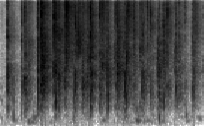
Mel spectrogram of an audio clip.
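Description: audience applause

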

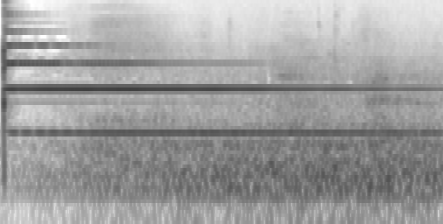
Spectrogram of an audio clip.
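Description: bell ringing

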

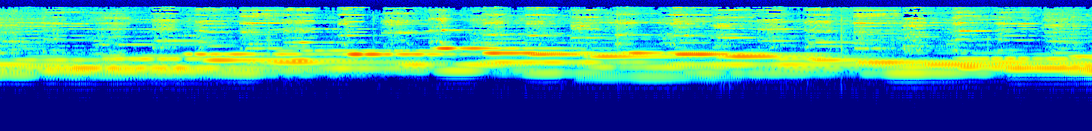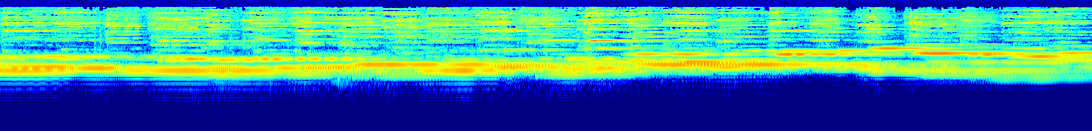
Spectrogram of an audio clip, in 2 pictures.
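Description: glass harmonica being played

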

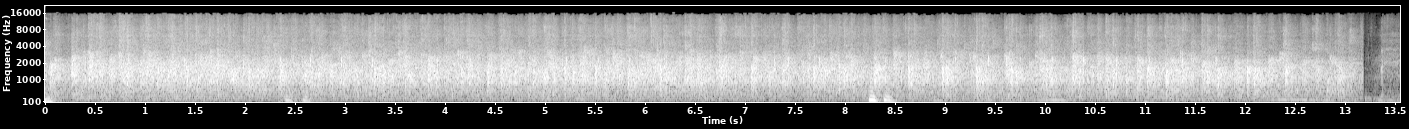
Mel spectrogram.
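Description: audience applause

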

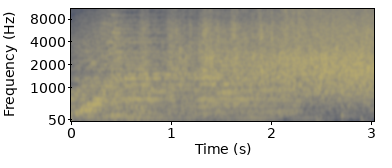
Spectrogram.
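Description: restrained applause

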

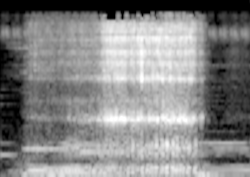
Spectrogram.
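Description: snoring

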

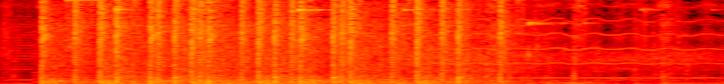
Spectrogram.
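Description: burst of gunfire

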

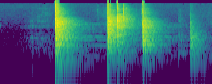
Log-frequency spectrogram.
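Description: coin tossed and landing

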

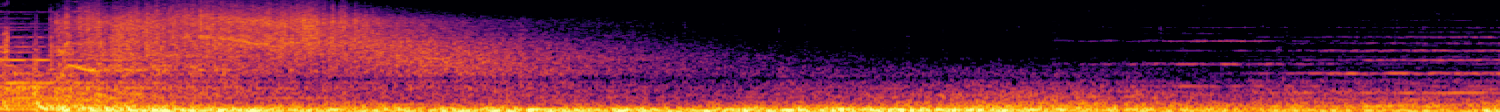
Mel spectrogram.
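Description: grenade explosion

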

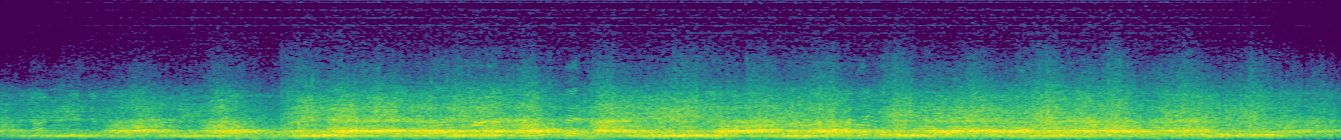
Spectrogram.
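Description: crowd chanting

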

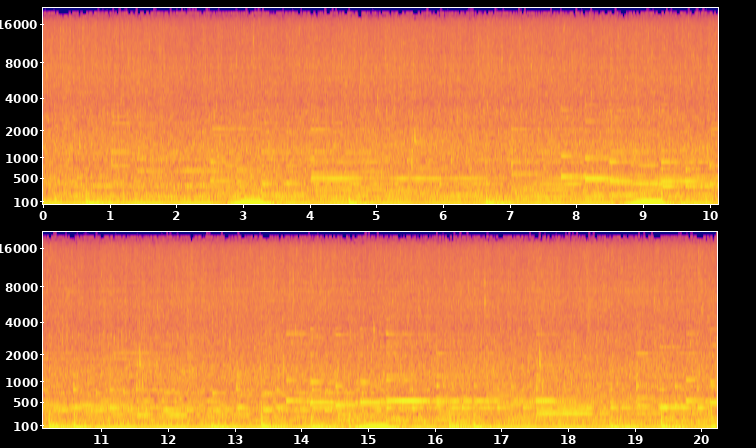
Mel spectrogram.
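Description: flowing water

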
